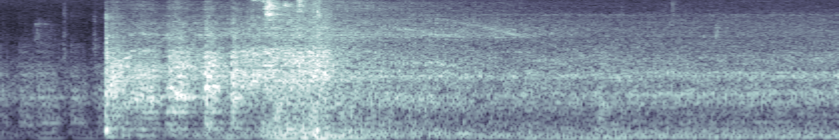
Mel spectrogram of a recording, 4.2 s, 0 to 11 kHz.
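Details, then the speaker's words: 1999 Ford F150 4.2L V6 with backfire, misfire and P0174/P0340 codes: a rough, hesitating crank that catches with an uneven surge, then idle stuck above 1,000 rpm, running badly, truck shaking and backfiring. "That was a rough crank right there. I'm not sure if the camera could pick up the way the engine's hesitating."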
